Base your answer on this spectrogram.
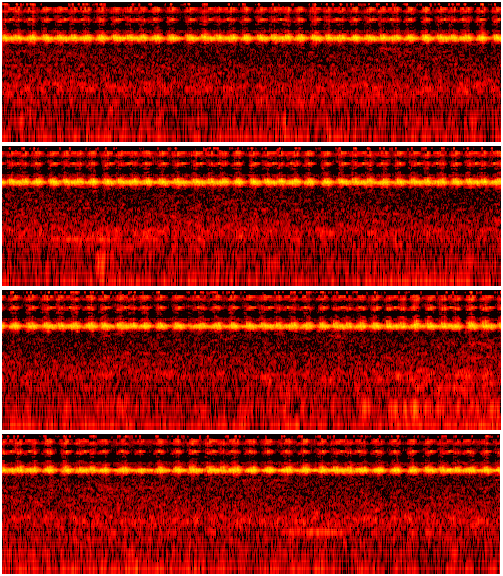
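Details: Crickets singing at night in Walnut, California, a continuous shrill pulsed trill holding one high pitch throughout, soft background hum below and a few faint distant sounds.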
